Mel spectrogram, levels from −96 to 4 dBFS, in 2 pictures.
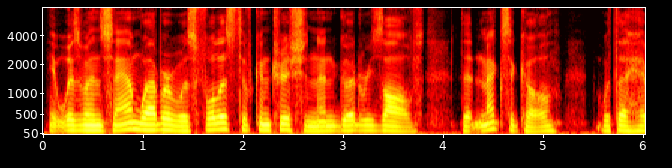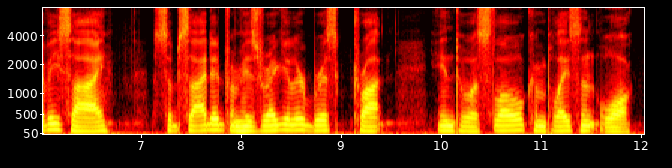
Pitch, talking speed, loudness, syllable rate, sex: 115 Hz, 145 wpm, -18 LUFS, 4.5 syllables/s, male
